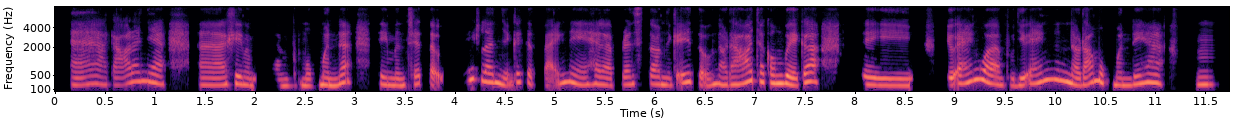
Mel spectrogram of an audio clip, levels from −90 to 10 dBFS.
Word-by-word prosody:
À, 215 +2 -5
có 205 +4 -7
đó 290 - -1
nha. 290 -6 0 0.3
À, 205 0 -2
khi 230 +1 +1
mà 205 - -2
mình 190 - -4 0.2
làm 185 0 -5
b - - -13
một 185 -1 -2
mình 200 -2 +3
á 265 +5 +2 0.3
thì 220 - 0
mình 195 -1 0
sẽ 230 - -3
tự - - -1 0.3
viết 370 - +4
lên 280 -4 +4
những 215 - -1
cái 280 0 -3
kịch 255 - -4
bản 265 +3 -2
nè, 280 - +4
hay 225 +1 -2
là 200 -2 -2
brainstorm 225 0 -3
những 205 - -3
cái 255 - -1
ý 285 - +4
tưởng 215 - -1
nào 220 -3 0
đó 225 +8 +3
cho 290 - +2
công 250 -2 +5
việc 215 -5 +6
á. 295 +1 +4 0.5
Thì 195 -2 +2 0.4
dự 420 - +2
án 295 +9 +3
và 250 -9 +4
m - - -4
dự 200 +2 +2
án, 250 +3 +1
a, 355 +2 +3
nào 245 - +3
đó 210 +8 0
một 305 -4 +4
mình 200 -2 -1
đi 230 +4 +1
ha, 265 -2 +4 0.3
ừm, 220 0 -2
225 Hz, 265 wpm, -25 LUFS, 205-270 Hz, 0.5 s, việc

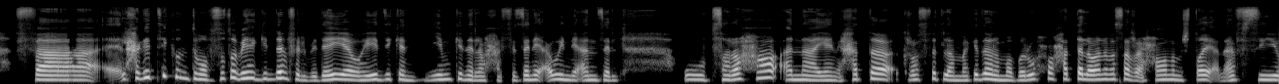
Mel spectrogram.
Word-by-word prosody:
فَالحاجات 215 - +2
دي 400 - +2
كنت 300 -9 -3
مبسوطة 240 +7 0
بيها 280 +2 +4
جدًا 260 +4 +2
في 245 -3 -3
البداية 210 +4 +2
وهي 200 +3 +2
دي 230 +1 -5
كان 215 -5 -3
يمكن 225 +3 -2
اللى 190 -2 -1
محفزاني 195 +3 -3
أوي 230 +3 +2
إنّي 200 -3 -2
أنزل. 200 -2 -3 0.6
وبصراحة 225 +8 +1
أنا 215 -2 +1
يعني 195 -2 -3
حتّى 235 +3 +2 0.2
cross 220 - -3
fit 265 - -4
لمّا 195 -3 -1
كده 235 +4 +2
لمّا 200 -2 0
باروحه 225 +7 -2
وحتّى 250 -1 0
لو 220 -2 +5
أنا 230 +1 +1
مثلًا 240 0 -1
رايحاة 210 +4 -3
وأنا 225 0 0
مش 200 -2 -6
طايقة 220 -1 0
نفسي 210 +1 -2
220 Hz, 170 wpm, -20 LUFS, 200-240 Hz, 0.6 s, لو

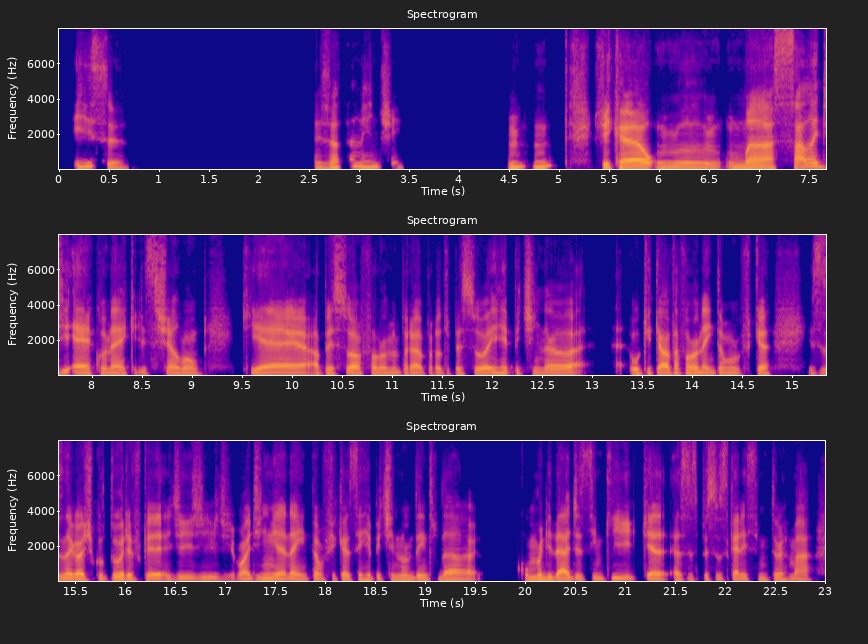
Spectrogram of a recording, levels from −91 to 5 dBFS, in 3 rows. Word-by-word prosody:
Isso. 135 - -3 1.9
Exatamente. 150 - -3 1.0
Uhum, 165 - -1 0.4
fica 140 +3 +7
um 135 -2 0
uma 125 -1 +4
sala 195 +10 +3
de 145 -5 -2
eco, 110 -1 +3
né, 105 +6 +2
que - - -12
eles 95 -1 -9
chamam, 115 -7 0 0.4
que 110 - -3
é 100 0 +4
a 105 - -1
pessoa 125 +3 +1
falando 115 -6 -3
pra 105 -3 +1
pra 105 - -6
outra 100 - -9
pessoa 135 +7 0
e 155 - 0
repetindo 150 -2 -4
a 145 -1 +1 0.5
o 130 -1 +1
que 155 - -5
que - - -5
ela 130 0 +7
está 145 +1 -2
falando, 120 -2 +2
né. - - +5
Então 115 +2 -4
fica 95 - -1 0.4
esses 115 +1 -8
negócio 115 -1 +4
de - - -5
cultura, 130 +2 +1
fica 105 -2 0
de 105 0 -4
de 95 0 -6
de 95 0 -13
modinha, 110 - 0
né, 120 +4 +2
então 120 -1 -3
fica 125 +3 -3
se 125 +2 -6
repetindo 125 0 -4
dentro 120 +3 -4
da 130 -1 0 0.4
comunidade, 125 -2 +1
assim, 110 -1 -6
que 100 -1 -3
que 105 -1 +2
essas 110 0 -5
pessoas 110 -2 -8
querem 105 0 0
se 110 - -12
enturmar. 105 -4 -4
120 Hz, 155 wpm, -22 LUFS, 105-135 Hz, 1.9 s, fica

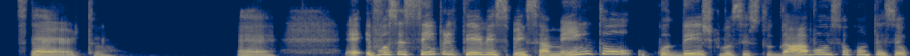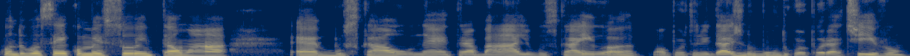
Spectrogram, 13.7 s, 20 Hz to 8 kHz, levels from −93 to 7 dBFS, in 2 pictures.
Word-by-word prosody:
Certo. - - +1 1.0
É. 175 -4 -3 0.5
Eh, - - +3
você 310 +5 +3
sempre 330 0 +2
teve 265 0 +4
esse 255 - 0
pensamento 225 - +3 0.2
po 205 - 0
desde 215 +6 +3
que 210 - -15
você 205 -1 -3
estudava, 175 - +5
ou 295 - +2
isso 275 -1 -3
aconteceu 245 -4 0
quando 225 -3 -2
você 215 +1 +2
começou 210 -1 0
então 195 -1 +1
a, 165 -4 -1 0.5
eh, 170 0 0
buscar 205 +4 -6
o, 170 -3 -10
né, 170 -2 -10
trabalho, 165 +2 -6
buscar 195 +3 -8
e 170 -3 -6
o 160 - -9
a 150 -2 -5
oportunidade 165 -2 -5
no 175 - -7
mundo 180 +1 -11
corporativo? 170 -5 -5
195 Hz, 150 wpm, -25 LUFS, 170-230 Hz, 1.0 s, estudava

